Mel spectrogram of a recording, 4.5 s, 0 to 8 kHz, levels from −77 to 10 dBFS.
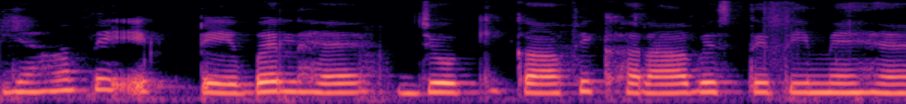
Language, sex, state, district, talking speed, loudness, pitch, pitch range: Hindi, female, Bihar, Patna, 160 wpm, -15 LUFS, 235 Hz, 225-245 Hz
